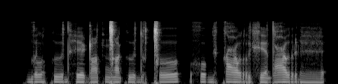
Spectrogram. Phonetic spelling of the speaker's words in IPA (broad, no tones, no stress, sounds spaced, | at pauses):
ɡ ɤ l ɔ̤ k ɯː d h e ɖ aː tˤ ŋ͡ǀ a k ɯ d o ǀ ɤ | x o ɡ ɛ̤ k ʕ ɔ r xʲ a d ʕ ɤ r ɽ ɛ̤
